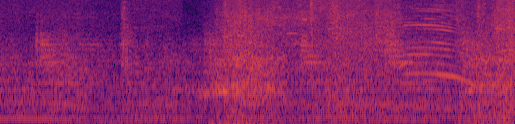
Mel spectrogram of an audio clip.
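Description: A car crashes into a metal guardrail with a loud bang and scraping.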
